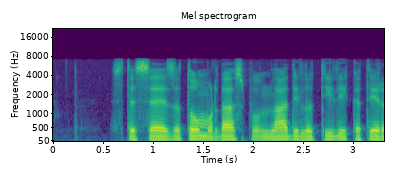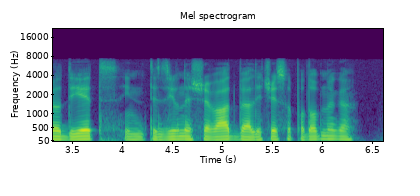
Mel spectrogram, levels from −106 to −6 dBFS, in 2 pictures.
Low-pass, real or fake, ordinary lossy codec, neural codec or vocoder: 7.2 kHz; real; none; none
